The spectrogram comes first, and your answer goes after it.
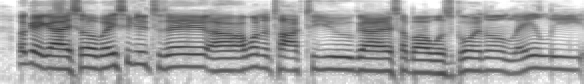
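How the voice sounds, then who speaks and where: Speaking with a Cuban accent, a man goes at a fairly slow pace. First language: Spanish. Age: 30s. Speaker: political commentary YouTuber. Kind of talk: casual vlog commentary. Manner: hesitant, with fillers.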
